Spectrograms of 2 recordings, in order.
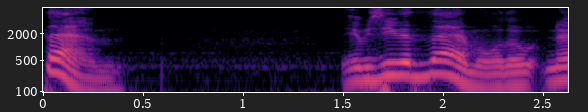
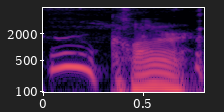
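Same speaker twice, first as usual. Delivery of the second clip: imitating Irish accent. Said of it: "He said".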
